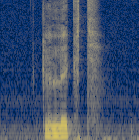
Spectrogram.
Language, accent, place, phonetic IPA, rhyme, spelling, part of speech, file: German, Germany, Berlin, [ɡəˈlɛkt], -ɛkt, geleckt, adjective / verb, De-geleckt.ogg
- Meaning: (verb) past participle of lecken; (adjective) 1. spruced up 2. licked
